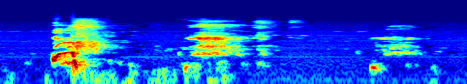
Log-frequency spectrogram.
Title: sneezing during the noise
